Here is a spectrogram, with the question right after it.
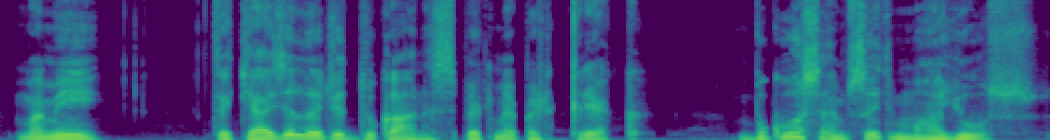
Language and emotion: Kashmiri, sad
